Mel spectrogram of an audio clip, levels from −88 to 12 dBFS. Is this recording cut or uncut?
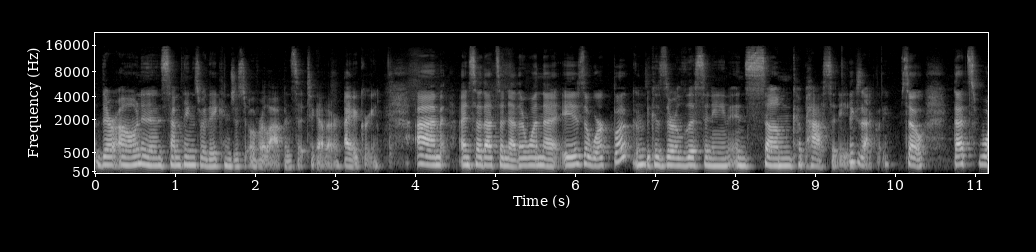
cut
